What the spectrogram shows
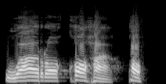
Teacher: Tebal ibarat suara memenuhi mulut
